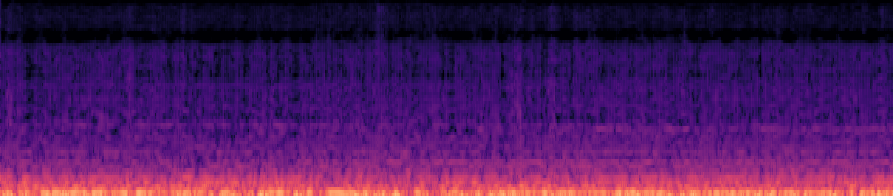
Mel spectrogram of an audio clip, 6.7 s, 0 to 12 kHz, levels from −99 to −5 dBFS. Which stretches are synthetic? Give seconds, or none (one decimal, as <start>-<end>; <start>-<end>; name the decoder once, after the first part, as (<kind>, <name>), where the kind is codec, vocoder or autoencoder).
0.0-6.7 (vocoder, BigVGAN v2)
